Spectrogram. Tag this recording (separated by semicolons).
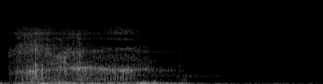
Roaring; Growl; Beast; Creature; Animal; Snarling; Monster; Roar; Wolf; Bear; Growling; Snarl; Dragon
